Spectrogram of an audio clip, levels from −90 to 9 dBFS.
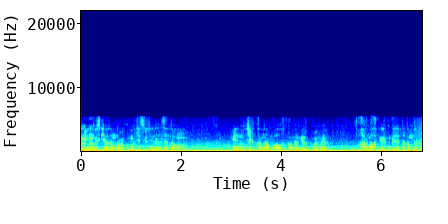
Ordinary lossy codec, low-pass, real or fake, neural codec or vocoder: AAC, 24 kbps; 5.4 kHz; real; none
